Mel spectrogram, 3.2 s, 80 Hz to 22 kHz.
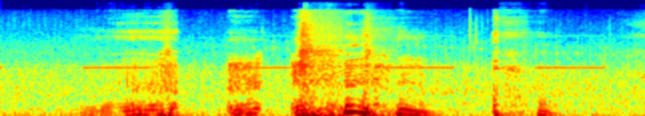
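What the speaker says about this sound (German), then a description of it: "Oh, ich gerade mal schnell einen Hustenanfall bekommen da." A person has a coughing fit while playing Euro Truck Simulator 2, with several harsh, close coughs and throat clearing in irregular bursts over a faint truck reversing beep and engine hum.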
